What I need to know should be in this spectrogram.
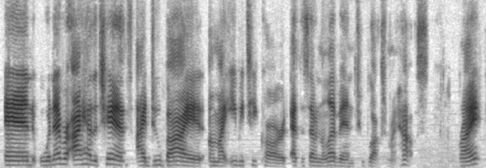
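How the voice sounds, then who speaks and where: A young adult woman speaks in a mid-range voice that's pushed and bright, at a fairly quick pace. As a cast member of a tabletop roleplaying show, she chats jokingly in a group with a slangy, theatrical, over-the-top style. Music sits behind her voice.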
